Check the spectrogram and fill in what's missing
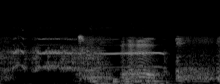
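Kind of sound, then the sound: bird, rooster crowing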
